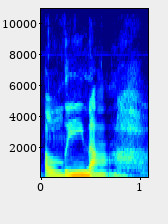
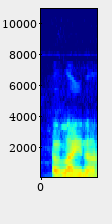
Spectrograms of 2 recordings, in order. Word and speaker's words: Elena: I think I'm on Team Alina. Right. Did I say her name right? Elena. Elena.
